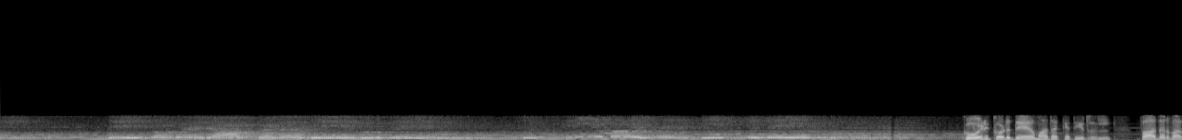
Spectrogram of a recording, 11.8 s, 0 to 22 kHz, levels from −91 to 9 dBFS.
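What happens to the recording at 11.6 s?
At 11.6 s you're in a section at the wrong speed, from 5.77 s to the end, likely played against the wrong clock: everything runs 1.12 times fast and sits about two semitones sharp.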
